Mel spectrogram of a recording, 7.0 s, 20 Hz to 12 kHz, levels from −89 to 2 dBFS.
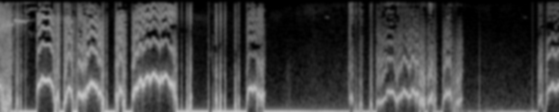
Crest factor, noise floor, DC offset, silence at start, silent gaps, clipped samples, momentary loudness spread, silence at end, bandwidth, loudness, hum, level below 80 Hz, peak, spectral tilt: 10 dB; -44 dBFS; under 0.1%; 0 s; none; under 0.1%; 14 LU; 0 s; 11.5 kHz; -20 LUFS; none; -32 dBFS; -10 dBFS; -4 dB/octave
